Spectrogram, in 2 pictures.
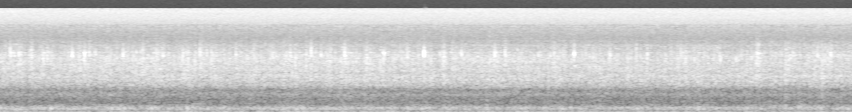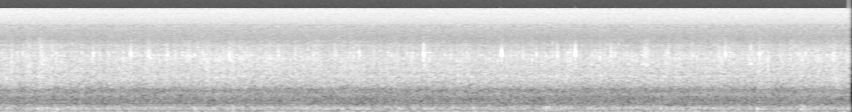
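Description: Beets tumble and rattle along a conveyor into a trailer.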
